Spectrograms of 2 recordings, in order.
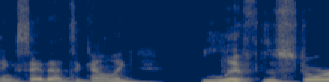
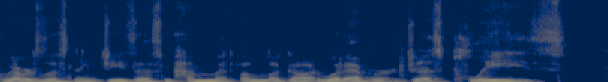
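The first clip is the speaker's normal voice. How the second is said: put-on desperate pleading tone, lower; 4 semitones lower than usual. Retelling praying not to be picked for skins: imitating a desperate prayer. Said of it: "I'm praying".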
